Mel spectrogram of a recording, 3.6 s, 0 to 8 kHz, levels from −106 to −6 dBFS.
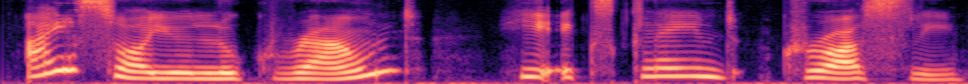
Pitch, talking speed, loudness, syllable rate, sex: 270 Hz, 130 wpm, -18 LUFS, 3.8 syllables/s, female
